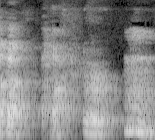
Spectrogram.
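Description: a cough

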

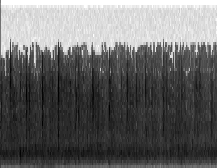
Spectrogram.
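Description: audience applause

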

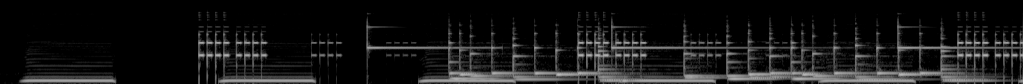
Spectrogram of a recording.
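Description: mobile phone ringtone ringing

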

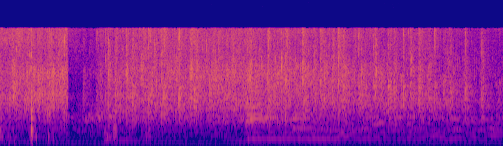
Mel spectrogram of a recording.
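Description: audience clapping hands

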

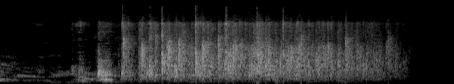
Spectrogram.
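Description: audience applause

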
